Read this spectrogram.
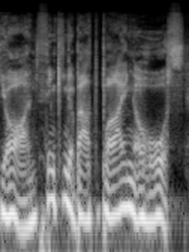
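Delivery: low dopey bro voice; mock the guy's clumsy flirting; mocking douchebag.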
